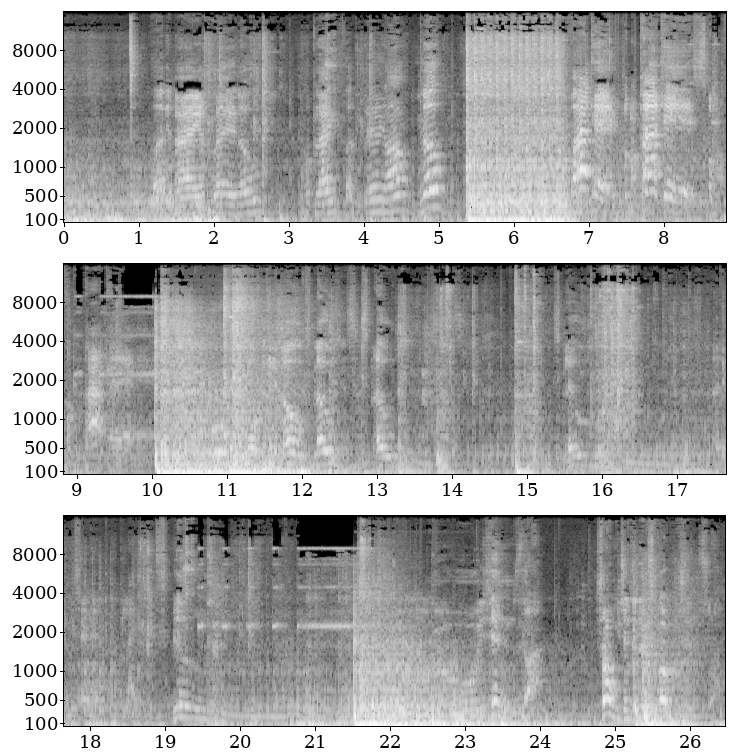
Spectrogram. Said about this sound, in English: Explosions.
